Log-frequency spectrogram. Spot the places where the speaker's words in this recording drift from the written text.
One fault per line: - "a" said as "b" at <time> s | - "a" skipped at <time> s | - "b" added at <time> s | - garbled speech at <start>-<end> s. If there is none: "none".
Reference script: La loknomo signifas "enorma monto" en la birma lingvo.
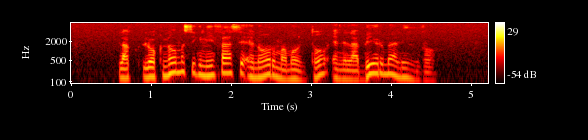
none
